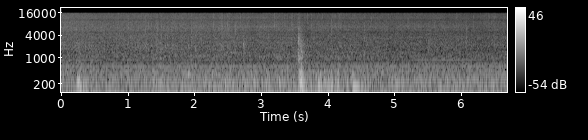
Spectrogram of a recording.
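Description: Spices and coriander leaves sizzling steadily in hot oil in a karahi, with a sharp click about three and a half seconds in and a few light knocks just after.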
